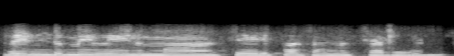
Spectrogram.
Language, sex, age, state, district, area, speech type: Tamil, female, 18-30, Tamil Nadu, Erode, rural, conversation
